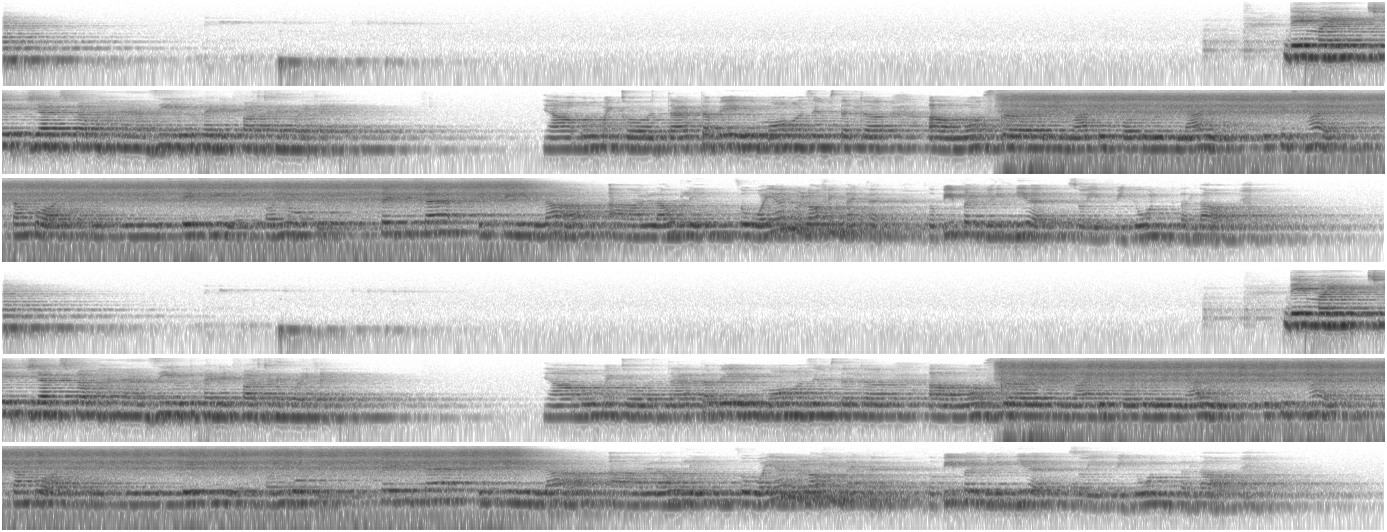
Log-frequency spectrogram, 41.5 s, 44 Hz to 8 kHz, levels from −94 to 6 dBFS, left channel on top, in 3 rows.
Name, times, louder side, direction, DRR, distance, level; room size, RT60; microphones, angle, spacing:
voice 1, 12.8-17.1, equal, 10° right, -3 dB, 0.4 m, -24 dB
voice 2, 19.2-26.1 26.4-27.3 27.7-36.5 36.9-38.1 38.4-40.2, left 1 dB, 30° left, 2 dB, 0.6 m, -27 dB
sound 1, 23.7-32.9, right 3 dB, 35° right, 0.8 m, -30 dB
10.5 x 3.9 x 3.3 m, 2.9 s
head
